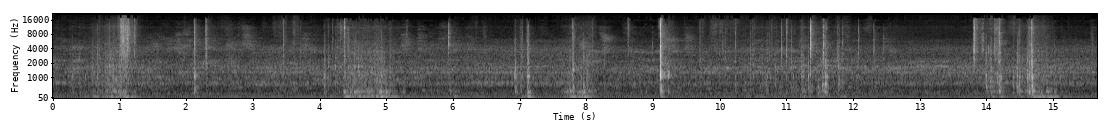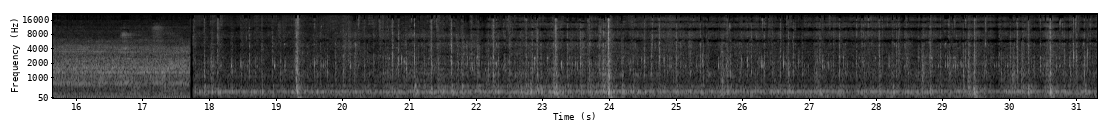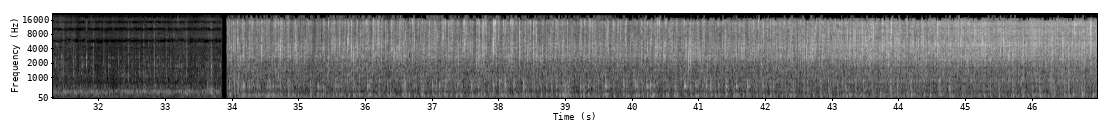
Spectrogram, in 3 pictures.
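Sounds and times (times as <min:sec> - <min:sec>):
coffee maker humming: 0:00.0 - 0:46.9
coffee maker sputtering and gurgling: 0:00.0 - 0:46.9
coffee maker ticks and drips: 0:05.9 - 0:12.6, 0:17.8 - 0:46.9.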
